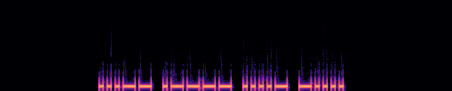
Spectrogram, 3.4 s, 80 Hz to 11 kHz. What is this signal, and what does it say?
Morse code, heard as a keyed tone, about 40 wpm, 700 Hz. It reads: 3146
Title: Numbers - 4-Digit 40wpm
